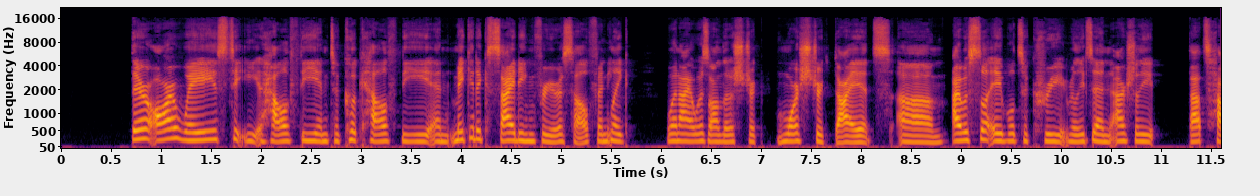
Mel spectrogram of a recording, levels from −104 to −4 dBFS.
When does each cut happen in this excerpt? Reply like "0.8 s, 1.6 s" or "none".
5.5 s, 7.1 s, 8.9 s, 10.3 s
